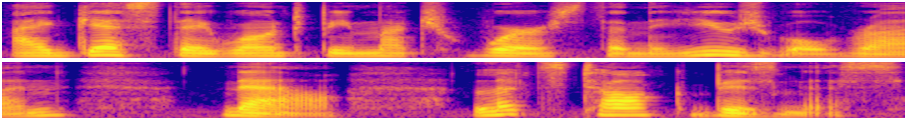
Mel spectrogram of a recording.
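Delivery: ordinary delivery, nothing marked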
